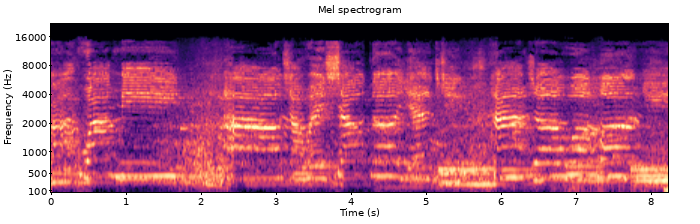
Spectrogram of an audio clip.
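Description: A group of young children singing a song together through microphones, with long held notes.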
